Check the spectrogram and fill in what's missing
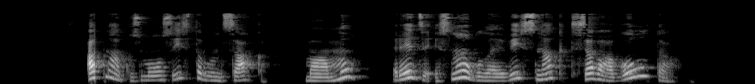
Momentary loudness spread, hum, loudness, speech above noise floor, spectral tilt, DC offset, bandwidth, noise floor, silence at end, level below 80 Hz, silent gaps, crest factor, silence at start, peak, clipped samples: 11 LU; none; -24 LUFS; 62 dB; -3 dB/octave; under 0.1%; 12 kHz; -86 dBFS; 0.8 s; -74 dBFS; none; 24 dB; 0.85 s; 0 dBFS; under 0.1%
